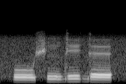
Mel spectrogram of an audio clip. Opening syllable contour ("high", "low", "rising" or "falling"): low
